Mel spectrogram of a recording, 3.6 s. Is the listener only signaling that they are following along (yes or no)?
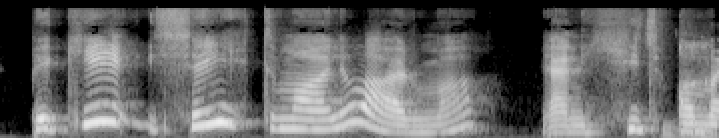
yes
